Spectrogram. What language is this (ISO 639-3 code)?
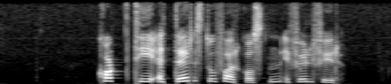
nor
